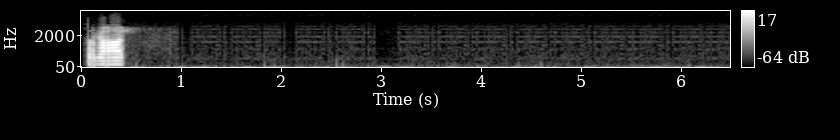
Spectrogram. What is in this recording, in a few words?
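Simulcast Chandler Patrol A, scanner; Chandler-Ptrl A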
